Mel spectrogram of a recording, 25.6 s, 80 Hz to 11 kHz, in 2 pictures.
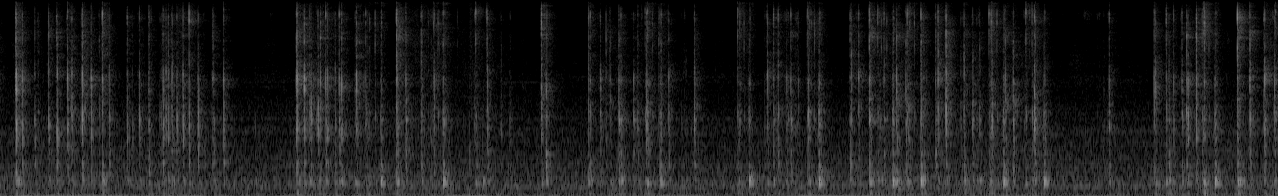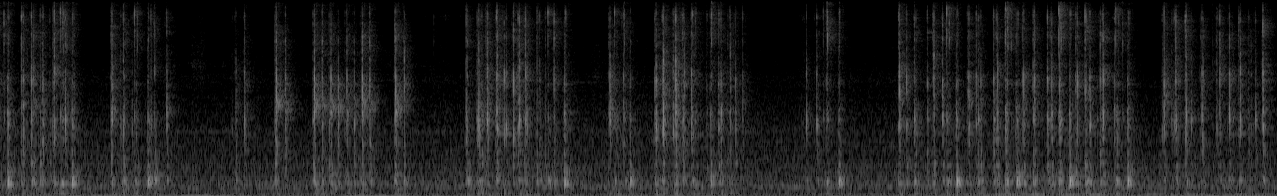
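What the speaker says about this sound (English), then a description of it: "So here's a little soundbite of the switches." Typing on a Creative Vanguard K08 gaming keyboard with Omron mechanical switches, a rapid, steady stream of close, crisp clicks and clacks continuing throughout with no talk.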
